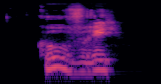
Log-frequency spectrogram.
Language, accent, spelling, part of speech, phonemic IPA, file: French, Canada, couvrit, verb, /ku.vʁi/, LL-Q150 (fra)-couvrit.wav
- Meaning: third-person singular past historic of couvrir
